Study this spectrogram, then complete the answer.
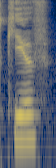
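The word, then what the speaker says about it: Kyiv: of that word so i will be pronouncing it as kiev um i will try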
